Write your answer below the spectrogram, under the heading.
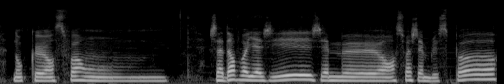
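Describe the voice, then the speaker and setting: A woman's dark, mellow voice, fairly low in pitch, at a very slow pace with fairly even intonation. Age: 20s. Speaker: streamer and esports player. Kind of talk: casual chat.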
